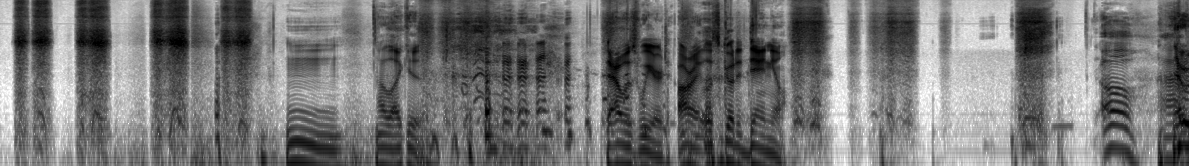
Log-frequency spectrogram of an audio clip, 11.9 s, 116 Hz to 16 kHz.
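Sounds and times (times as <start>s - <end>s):
loud nasal sniffs: 0.0s - 2.7s, 7.9s - 10.7s
speech: 2.9s - 8.1s, 11.1s - 11.8s
laughter: 4.1s - 7.7s, 11.6s - 11.8s.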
